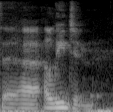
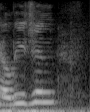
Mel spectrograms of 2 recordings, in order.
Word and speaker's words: Allegaeon: No, it's actually a lot easier than you. It's Allegaeon. – Damn it. I kept saying Allegaeon,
